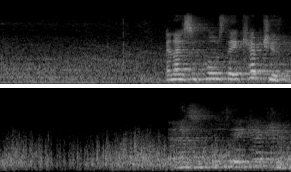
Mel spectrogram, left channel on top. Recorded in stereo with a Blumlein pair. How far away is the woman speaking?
About 0.9 m.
